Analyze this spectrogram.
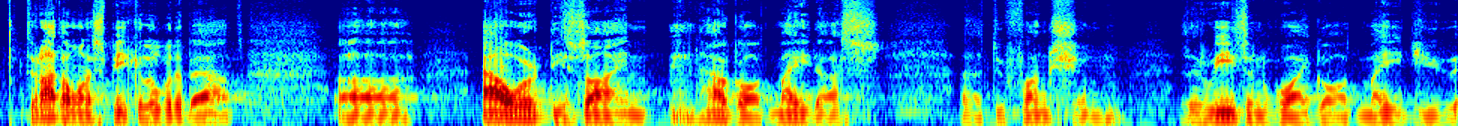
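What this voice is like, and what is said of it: Hoarse, raspy, partly lost voice. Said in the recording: “my voice has gone like this. You hear it's this little bit of it's the Joe Cocker voice... I lost my voice”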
